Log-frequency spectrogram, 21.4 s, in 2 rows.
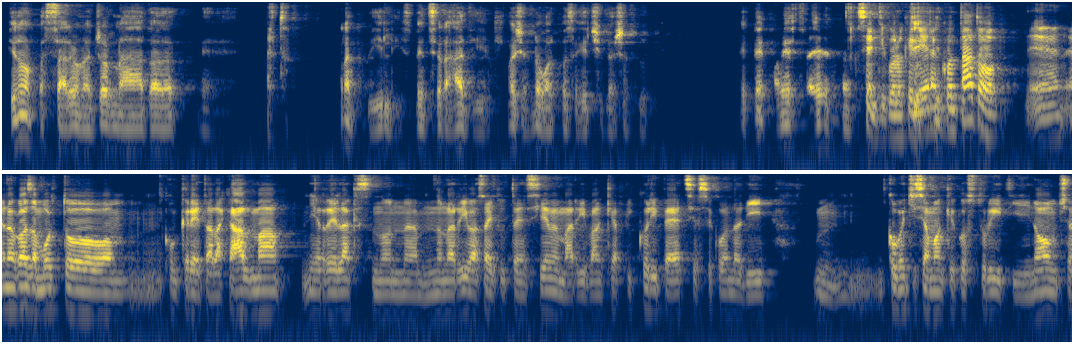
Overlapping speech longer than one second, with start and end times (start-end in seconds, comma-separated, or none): none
